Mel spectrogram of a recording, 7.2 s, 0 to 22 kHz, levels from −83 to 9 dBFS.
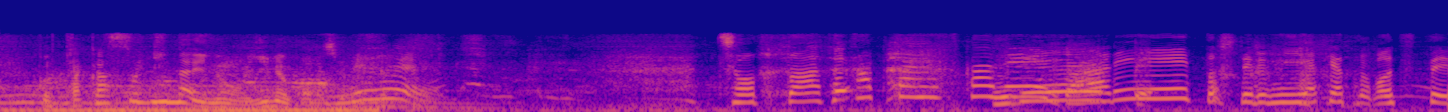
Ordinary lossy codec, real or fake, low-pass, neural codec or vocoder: none; fake; 7.2 kHz; codec, 44.1 kHz, 7.8 kbps, Pupu-Codec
